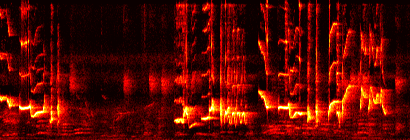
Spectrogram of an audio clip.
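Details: Oriental magpie-robin in full 'ngeplong' song, used to provoke other magpie-robins: a short whistled burst, a quiet gap, then a long fast run of varied slurred whistles, trills and harsh chips.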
